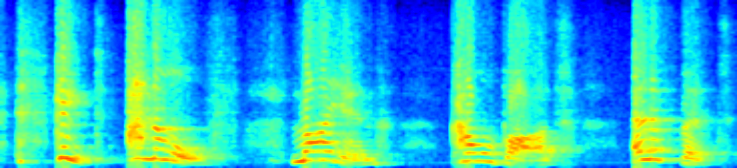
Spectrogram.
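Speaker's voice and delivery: a delighted squeal of a list. Acted. Flavia reads Lupus's tablet aloud, squealing with delight. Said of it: "Flavia squealed".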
